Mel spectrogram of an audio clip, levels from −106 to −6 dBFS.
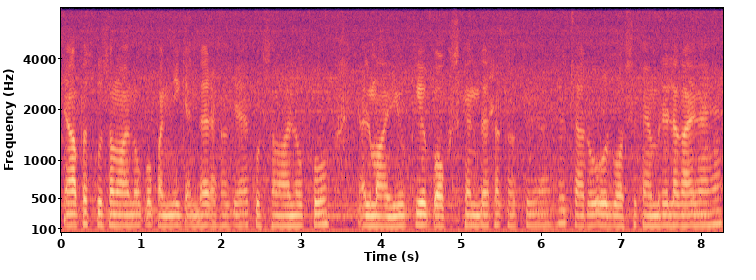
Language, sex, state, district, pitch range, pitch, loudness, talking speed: Hindi, male, Madhya Pradesh, Katni, 135-145 Hz, 140 Hz, -19 LUFS, 210 wpm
